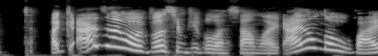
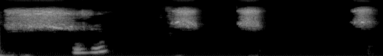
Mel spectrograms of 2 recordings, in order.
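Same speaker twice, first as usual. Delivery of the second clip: soft, repeated shushes; shushing; 11 dB quieter, slower than usual. Acted. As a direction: hush someone with short, soft shushes. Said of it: "could you, like, be like".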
